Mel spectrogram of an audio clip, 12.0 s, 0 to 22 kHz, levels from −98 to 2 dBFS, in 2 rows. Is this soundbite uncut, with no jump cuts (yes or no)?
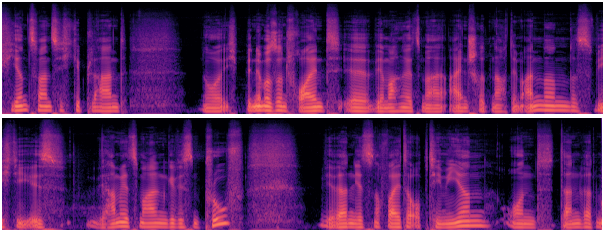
yes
